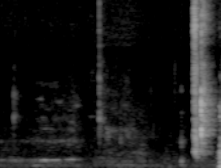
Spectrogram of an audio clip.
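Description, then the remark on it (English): Someone takes a small sip of tequila: quiet mouth and glass sounds, then a brief, louder slurping burst at the end, with no talking. “It's definitely one of the better smelling tequilas that I've ever, you know, tried. I'm going to take a sip here.”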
